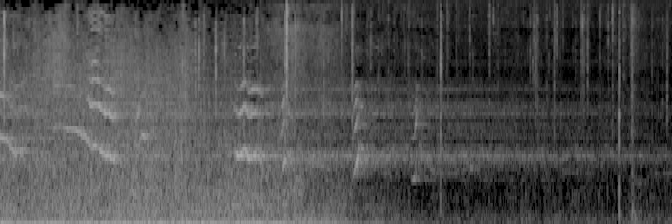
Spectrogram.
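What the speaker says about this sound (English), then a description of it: "Ah, shut up, you daft dog." A dog in the horror video game Layers of Fear barks and yelps several times, close and loud at first, then the sound fades to near quiet with a few faint clicks.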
